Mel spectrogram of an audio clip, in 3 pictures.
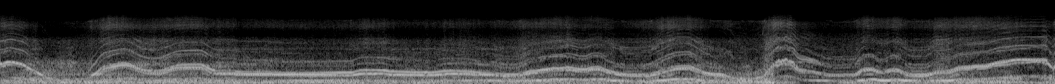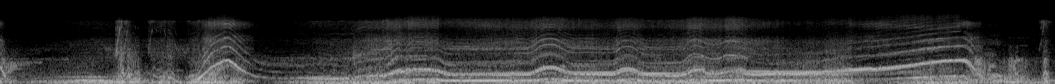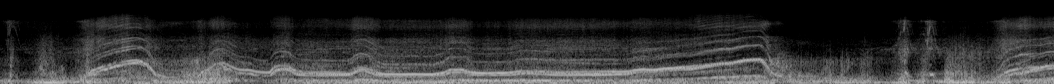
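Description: FPV quadcopter's four iFlight XING 2207 2450kV brushless motors whining, the pitch rising and falling constantly with throttle, with wind noise, heard from the onboard camera. The motors briefly go quiet twice, about eleven and thirteen seconds in, then climb back up.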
